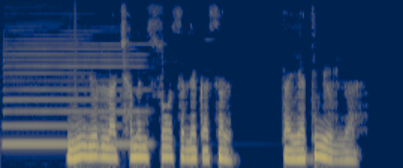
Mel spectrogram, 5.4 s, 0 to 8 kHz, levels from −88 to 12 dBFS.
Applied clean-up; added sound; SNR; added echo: classical method Wiener filter.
